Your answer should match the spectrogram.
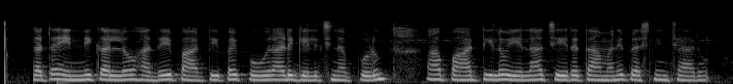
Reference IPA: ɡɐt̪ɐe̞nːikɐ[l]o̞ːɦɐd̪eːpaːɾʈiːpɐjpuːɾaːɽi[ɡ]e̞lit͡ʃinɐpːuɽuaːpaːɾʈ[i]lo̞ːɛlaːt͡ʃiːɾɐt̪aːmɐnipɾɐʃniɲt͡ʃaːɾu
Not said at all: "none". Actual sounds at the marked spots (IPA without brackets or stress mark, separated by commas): lː, ɡ, iː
